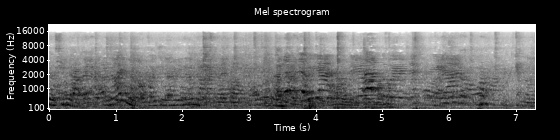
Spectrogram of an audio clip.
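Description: Several adults chat and talk over one another nearby.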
